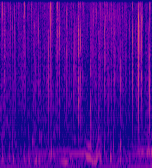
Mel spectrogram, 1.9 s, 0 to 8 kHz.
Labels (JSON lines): {"label": "biophony, cascading saw", "recorder": "SoundTrap 600 or HydroMoth"}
